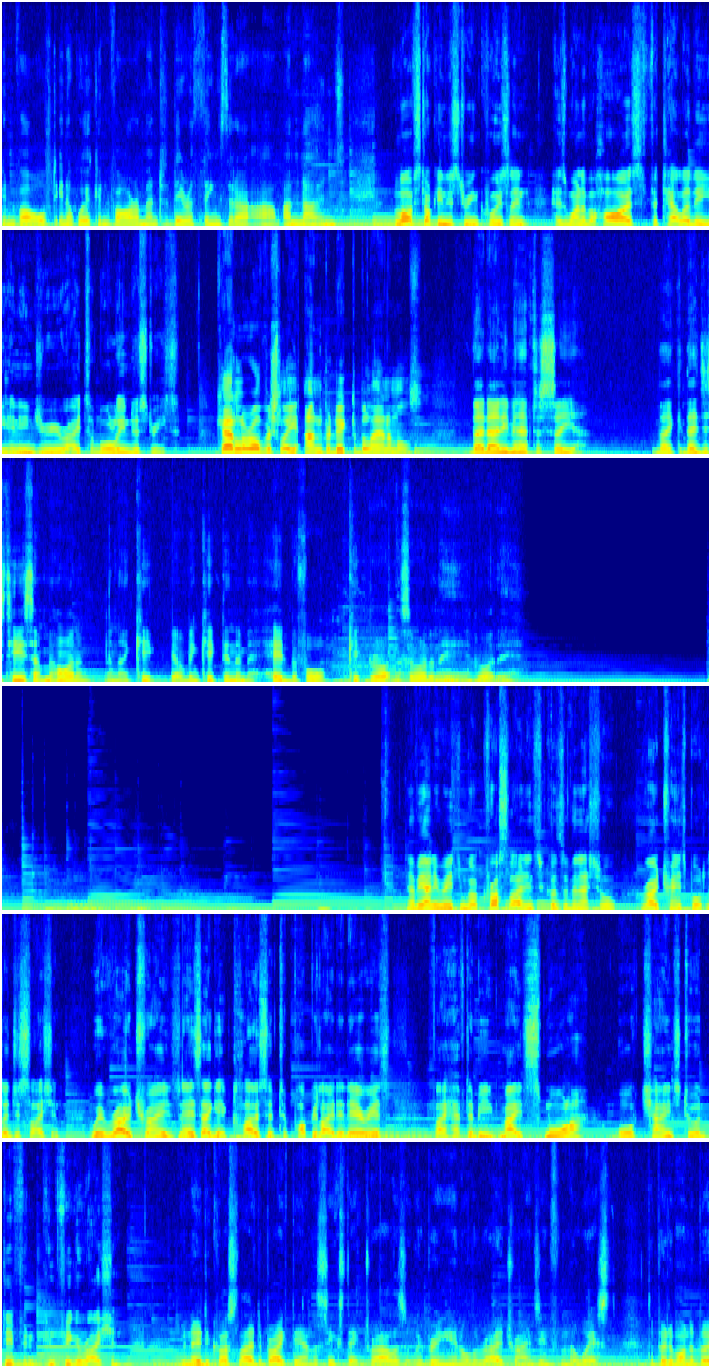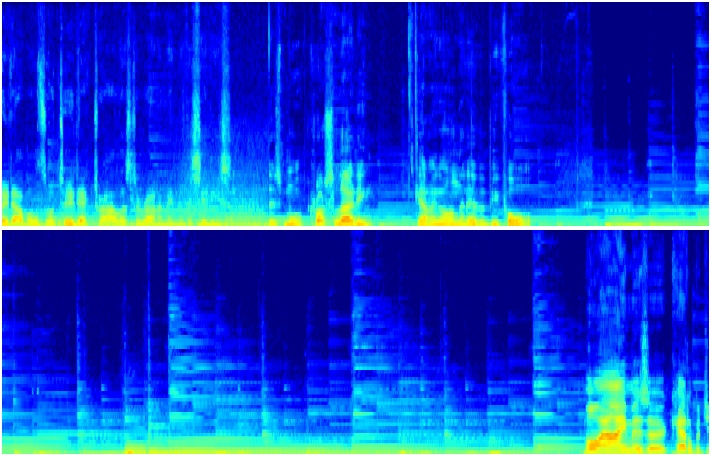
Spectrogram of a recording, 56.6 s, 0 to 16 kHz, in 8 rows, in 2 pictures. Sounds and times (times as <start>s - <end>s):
Music: 0.0s - 56.5s
Speech: 3.9s - 11.2s, 11.8s - 13.0s, 13.6s - 19.4s, 25.3s - 36.6s, 37.2s - 47.8s, 55.3s - 56.5s.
